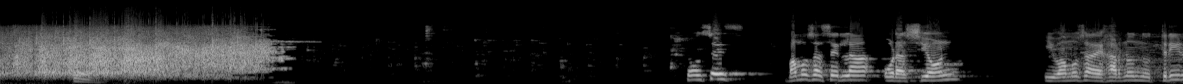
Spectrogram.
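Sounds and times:
church congregation applause during a sermon: 0:00.0 - 0:03.2
speech: 0:06.9 - 0:09.7, 0:10.4 - 0:11.8.

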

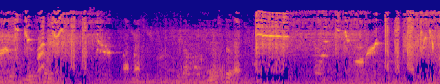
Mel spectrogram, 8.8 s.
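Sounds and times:
birds chirping and squealing: 0:00.0 - 0:08.7.

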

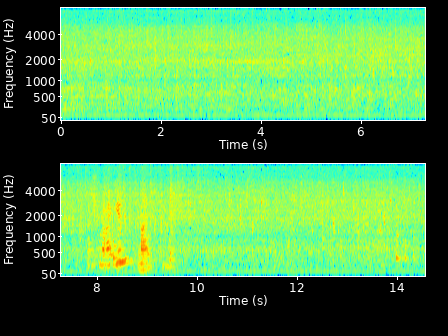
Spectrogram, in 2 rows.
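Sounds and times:
canned beans rinsed under cold tap water: 0:00.0 - 0:14.5
speech: 0:07.9 - 0:09.6.

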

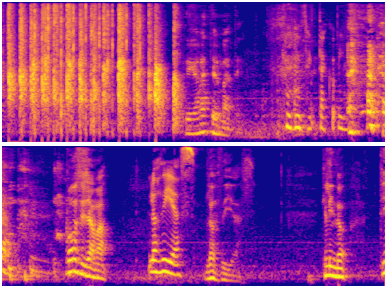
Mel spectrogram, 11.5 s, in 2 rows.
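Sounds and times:
hand clapping: 0:00.0 - 0:02.8
speech: 0:02.8 - 0:09.4, 0:10.6 - 0:11.4
laughter: 0:04.1 - 0:06.8.

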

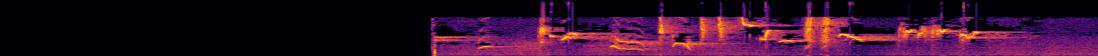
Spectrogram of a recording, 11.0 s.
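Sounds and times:
greater green leafbird song: 0:04.3 - 0:10.5.

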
